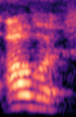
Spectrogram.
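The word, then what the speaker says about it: hour: h is not pronounced as hover it is pronounced as our which is a vowel sun so we have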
